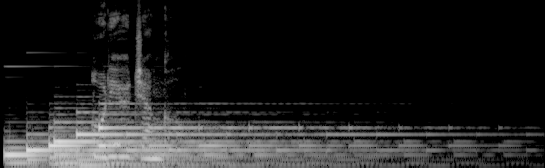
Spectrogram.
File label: logo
